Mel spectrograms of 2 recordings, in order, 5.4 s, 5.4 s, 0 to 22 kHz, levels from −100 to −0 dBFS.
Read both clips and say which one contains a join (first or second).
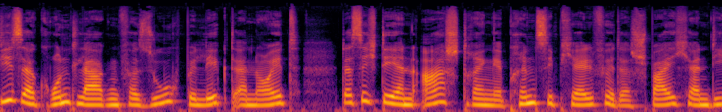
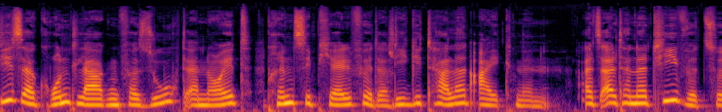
second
